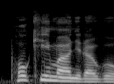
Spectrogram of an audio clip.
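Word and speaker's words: Pokémon: 게임인이 포켓몬고 소식을 들어보겠습니다이 미국에서는 포키만이라고 발음을 해서 포켓 이런 그 티저가 들어가는 발음을 하지 않는데 아마 이제 한국에서는 그렇게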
